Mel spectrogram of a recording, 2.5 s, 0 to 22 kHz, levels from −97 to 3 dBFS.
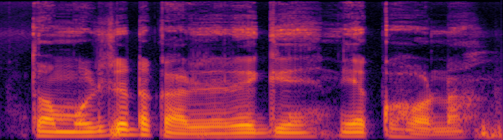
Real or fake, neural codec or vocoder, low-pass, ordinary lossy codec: real; none; none; none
